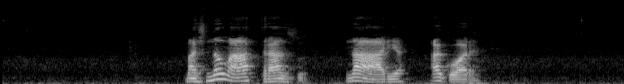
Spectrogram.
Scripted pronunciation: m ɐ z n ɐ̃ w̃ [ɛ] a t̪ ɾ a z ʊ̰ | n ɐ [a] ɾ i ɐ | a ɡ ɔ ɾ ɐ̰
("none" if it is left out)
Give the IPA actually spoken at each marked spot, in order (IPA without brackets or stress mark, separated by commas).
a, a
